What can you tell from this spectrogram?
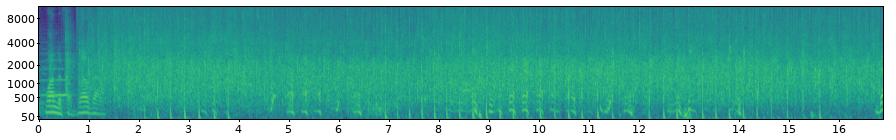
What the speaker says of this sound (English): That applause is for hard work, for seriousness of purpose, for caring, for listening, for wanting it to be great.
